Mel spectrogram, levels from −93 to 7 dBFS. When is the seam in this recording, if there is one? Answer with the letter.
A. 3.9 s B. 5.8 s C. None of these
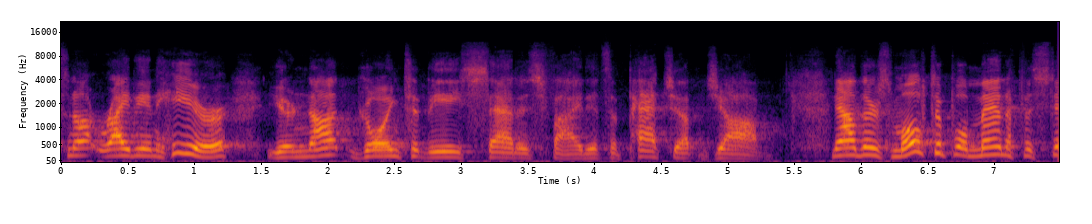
B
